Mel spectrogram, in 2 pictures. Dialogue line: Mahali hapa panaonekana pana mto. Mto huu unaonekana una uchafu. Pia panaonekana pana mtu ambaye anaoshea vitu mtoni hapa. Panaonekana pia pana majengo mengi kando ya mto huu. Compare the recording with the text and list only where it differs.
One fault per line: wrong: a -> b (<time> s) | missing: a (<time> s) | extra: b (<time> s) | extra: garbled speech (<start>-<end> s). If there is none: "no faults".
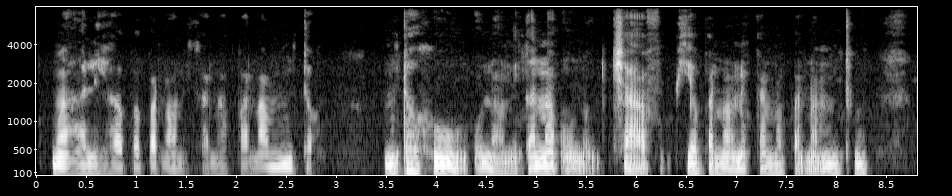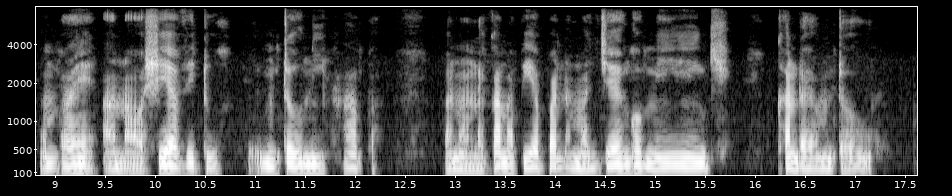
no faults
